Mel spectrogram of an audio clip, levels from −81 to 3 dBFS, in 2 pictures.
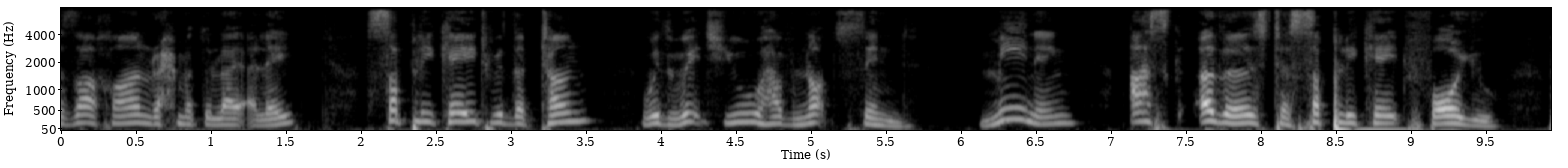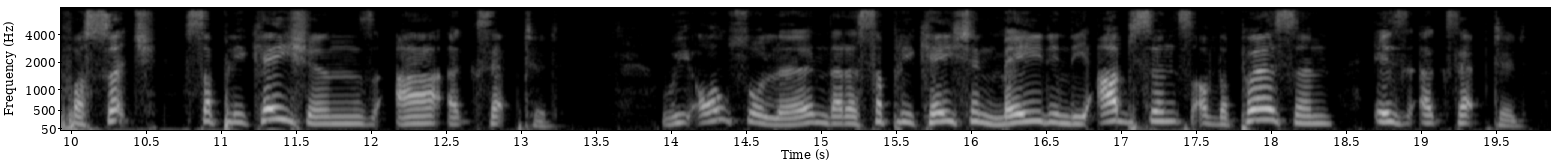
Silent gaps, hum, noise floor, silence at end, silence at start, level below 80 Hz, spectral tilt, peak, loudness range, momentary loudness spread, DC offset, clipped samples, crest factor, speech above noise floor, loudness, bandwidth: none; none; -67 dBFS; 0.2 s; 0 s; -46 dBFS; -5.5 dB/octave; -6 dBFS; 7 LU; 14 LU; under 0.1%; under 0.1%; 24 dB; 37 dB; -30 LUFS; 7.6 kHz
